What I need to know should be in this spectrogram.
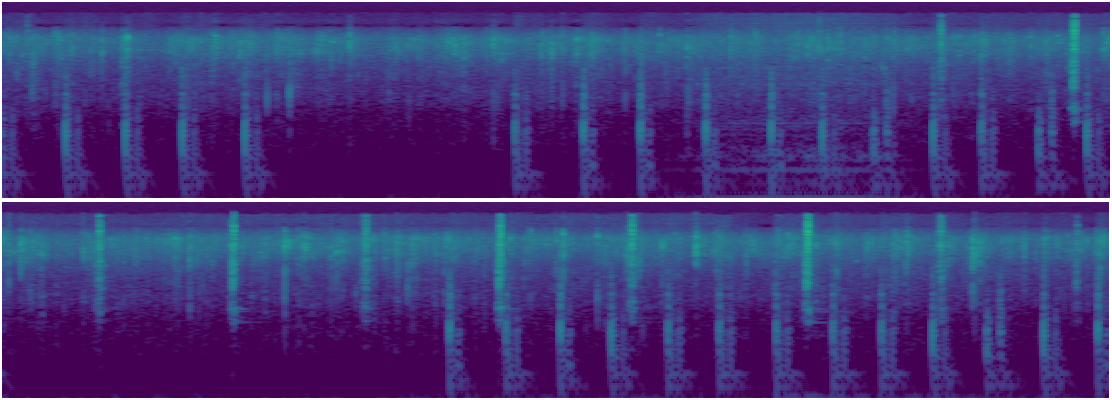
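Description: Footsteps walk steadily across a wooden floor.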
